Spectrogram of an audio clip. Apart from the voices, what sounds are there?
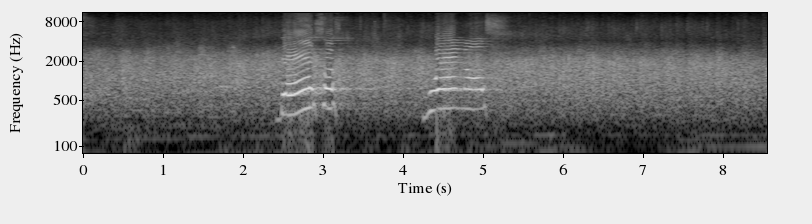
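congregation applauding in church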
